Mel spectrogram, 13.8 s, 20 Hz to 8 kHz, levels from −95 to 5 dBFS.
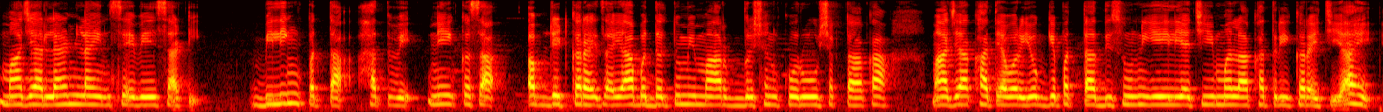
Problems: none marked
